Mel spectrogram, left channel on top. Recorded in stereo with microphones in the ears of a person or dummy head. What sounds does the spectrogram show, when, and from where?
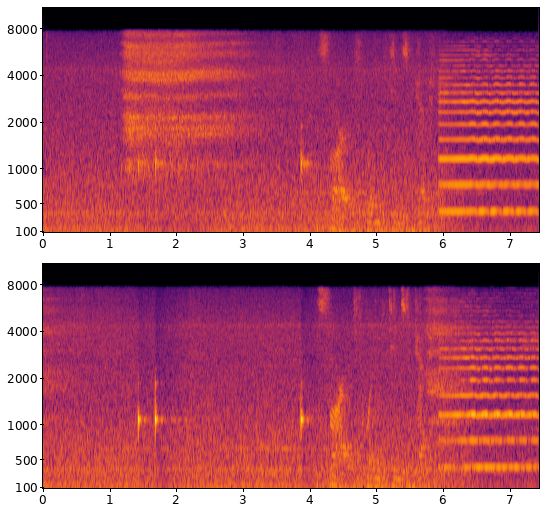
1.4 s knocking: 25° right (ahead or behind), 1.1 m
4.1 s a man speaking: 35° right (ahead or behind), 7 m
5.9 s a violin: 25° left (ahead or behind), 1.0 m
